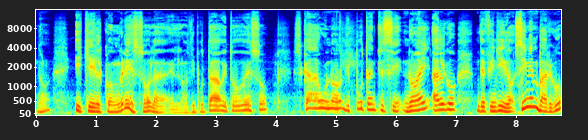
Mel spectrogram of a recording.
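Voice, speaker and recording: A fairly slow, somewhat breathy delivery in a dark, mellow tone, full of very wide pitch swings. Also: man, fairly high pitch for a man. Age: 70s. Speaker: psychiatrist. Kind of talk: interview.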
